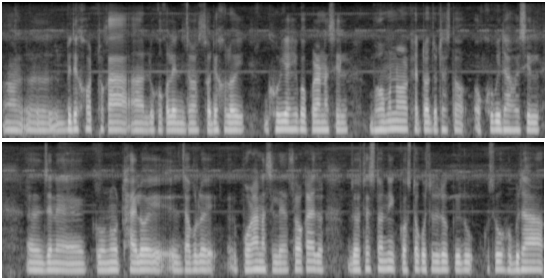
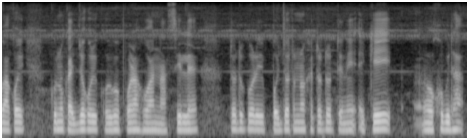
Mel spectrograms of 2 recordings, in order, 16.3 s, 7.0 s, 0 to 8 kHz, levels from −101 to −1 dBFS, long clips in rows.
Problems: constant background noise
